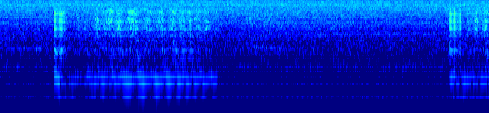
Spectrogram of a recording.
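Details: Sleeping house cat Chibi gives a human-like snore, a low buzzing drone lasting almost two seconds, followed by a quiet pause before the next snore begins, with a constant low background hum.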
